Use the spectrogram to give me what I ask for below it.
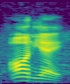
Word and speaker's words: Anya: Ties her with Agni Freeland for the most so far in this contest. And I apologize, I've been saying her name wrong. It is Anya Freeland, as Mickey Glenn makes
